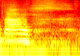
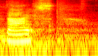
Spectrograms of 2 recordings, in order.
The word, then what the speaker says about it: Weisz: the movie because rachel dice i think she's cool i think you pronounce it vice and she has quite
